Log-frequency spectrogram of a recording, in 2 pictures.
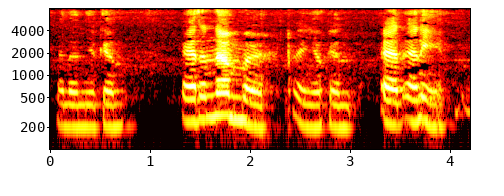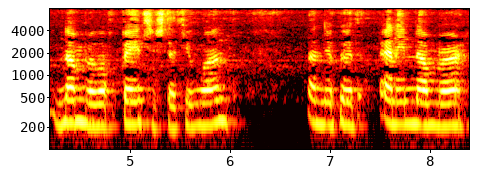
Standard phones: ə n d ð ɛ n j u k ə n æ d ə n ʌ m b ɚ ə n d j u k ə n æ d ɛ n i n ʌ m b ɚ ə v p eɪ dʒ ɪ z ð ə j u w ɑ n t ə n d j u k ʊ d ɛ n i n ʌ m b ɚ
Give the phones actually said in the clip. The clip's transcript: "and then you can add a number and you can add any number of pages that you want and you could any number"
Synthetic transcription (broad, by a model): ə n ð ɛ n j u k ə n æ d ə n ʌ m b ɚ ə n j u k ə n æ d ɛ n i n ʌ m b ɚ ə v p eɪ dʒ ɪ z ð ə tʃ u w ɑ n t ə n j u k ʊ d ɛ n i n ʌ m b ɚ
